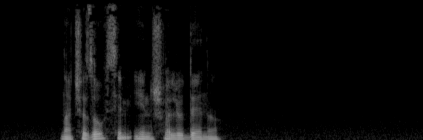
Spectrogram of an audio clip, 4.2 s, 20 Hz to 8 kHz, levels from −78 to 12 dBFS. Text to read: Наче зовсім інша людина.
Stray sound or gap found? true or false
false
